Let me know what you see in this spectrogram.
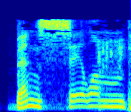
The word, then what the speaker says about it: Bensalem: Anyhow, Frank in Bensalem, Pennsylvania. Am I saying that right, Frank? – Yes, you are.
